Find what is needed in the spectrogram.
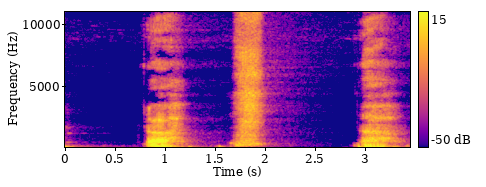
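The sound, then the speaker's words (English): A loud sneeze: a voiced, breathy intake builds up, then a sharp hissing burst, followed a moment later by another heavy breath or sniff. No talking. “I'm going to sneeze.”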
